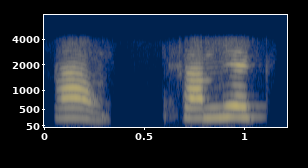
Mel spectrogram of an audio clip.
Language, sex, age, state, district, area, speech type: Sanskrit, female, 30-45, Kerala, Thiruvananthapuram, urban, conversation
